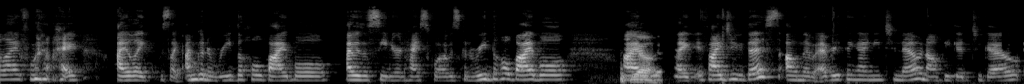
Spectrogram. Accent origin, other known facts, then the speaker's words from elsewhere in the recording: Fuquay-Varina, North Carolina, United States; I'm from Fuquay. I grew up in Fuquay, Varina.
